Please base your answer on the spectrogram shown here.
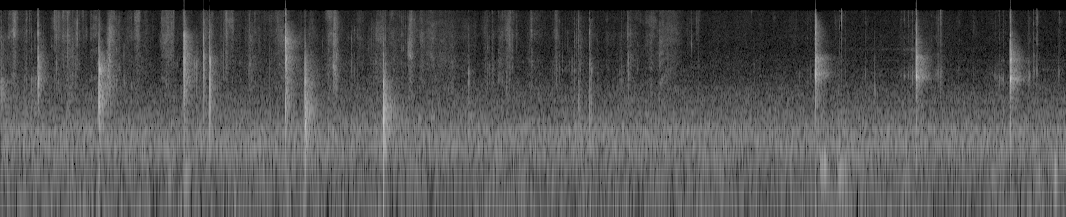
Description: Satisfying Bone Cracking Compilation! Loud Popping Knuckles, Necks, Toes, Backs, Wrists, Ankles, and More!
